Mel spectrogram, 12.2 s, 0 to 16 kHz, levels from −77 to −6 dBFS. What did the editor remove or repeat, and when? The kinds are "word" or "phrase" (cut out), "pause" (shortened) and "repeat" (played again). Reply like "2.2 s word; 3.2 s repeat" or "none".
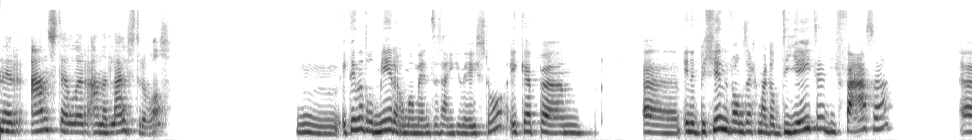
none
